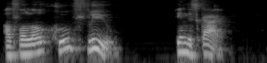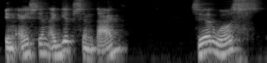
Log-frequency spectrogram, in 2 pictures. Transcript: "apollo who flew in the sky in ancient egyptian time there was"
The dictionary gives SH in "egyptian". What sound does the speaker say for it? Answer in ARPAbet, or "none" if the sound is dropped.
S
